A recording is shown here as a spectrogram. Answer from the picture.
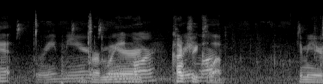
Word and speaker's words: Braemar: Braemar Country Club.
